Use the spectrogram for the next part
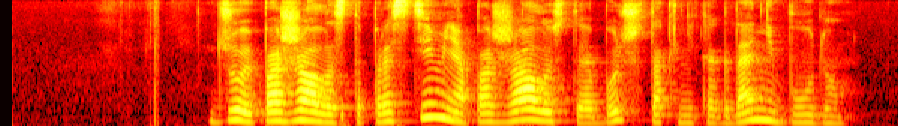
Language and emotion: Russian, positive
